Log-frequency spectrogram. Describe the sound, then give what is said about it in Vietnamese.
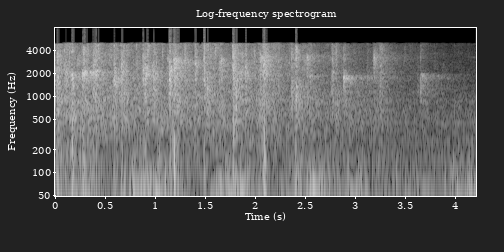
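An audience at Mass in Vĩnh Hòa parish applauds to congratulate the new executive board of the parish Mothers' Association, with dense, steady clapping that overlaps into a crackling wash, fairly loud at first and gradually thinning out toward the end. “Xin cộng đoàn cho chàng vỗ tay chúc mừng ban chấp hành Hội Các Bà Mẹ Giáo xứ Vĩnh Hòa.”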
